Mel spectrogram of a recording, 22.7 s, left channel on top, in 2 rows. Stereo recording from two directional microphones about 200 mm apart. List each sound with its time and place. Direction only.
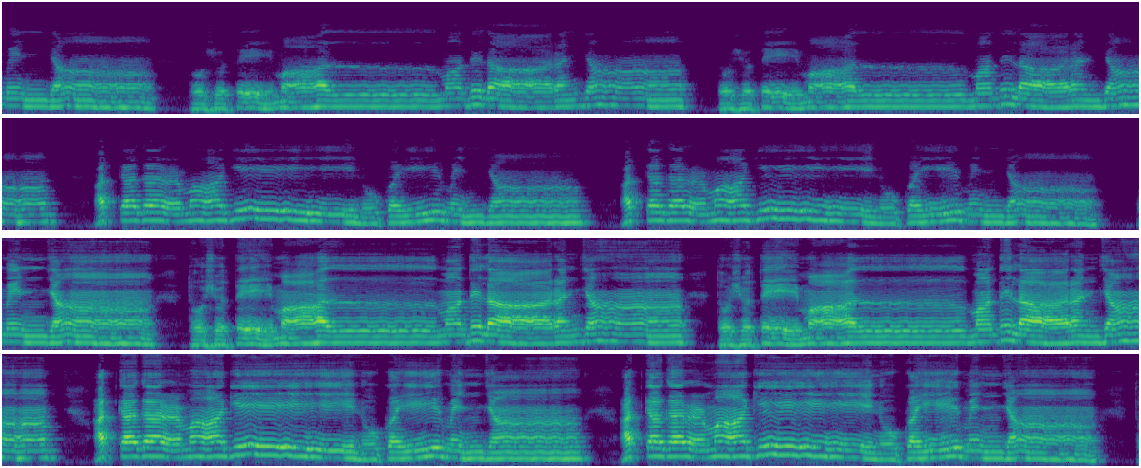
0.5 s mantra: centre (ahead or behind)
3.4 s mantra: 20° right (ahead or behind)
4.4 s mantra: centre (ahead or behind)
8.6 s mantra: 20° right (ahead or behind)
10.0 s mantra: centre (ahead or behind)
